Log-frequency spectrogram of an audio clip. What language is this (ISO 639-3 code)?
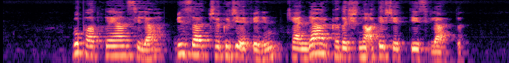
tur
